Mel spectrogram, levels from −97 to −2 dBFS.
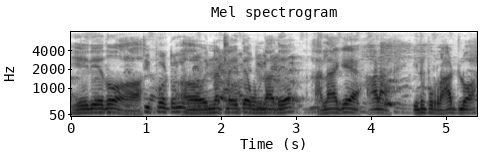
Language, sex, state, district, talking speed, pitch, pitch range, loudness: Telugu, male, Andhra Pradesh, Sri Satya Sai, 90 wpm, 130 Hz, 125-140 Hz, -13 LUFS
